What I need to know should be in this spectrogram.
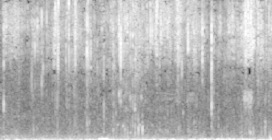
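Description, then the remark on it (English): Gentle lake water laps and splashes at the shore of the North Shore of the Kichigami in a steady, irregular wash, with soft trickling and a low rumble of waves underneath; no voices are heard. “Greetings from the singing North Shore of the Kichigami. Join me. Join the water song.”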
